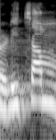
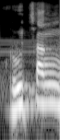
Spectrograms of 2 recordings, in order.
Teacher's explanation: যারা উৎকল উড়িষ্যাবাসী এবং দক্ষিণ ভারতীয় তারা কিন্তু ঋকে রু বলে, মানে ওখানে ঋগ্বেদ প্রধান।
